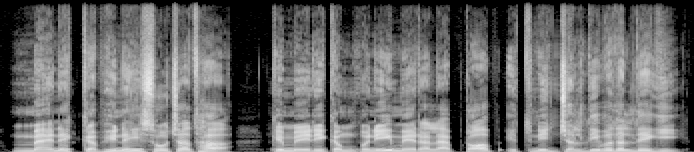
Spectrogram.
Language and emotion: Urdu, surprised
